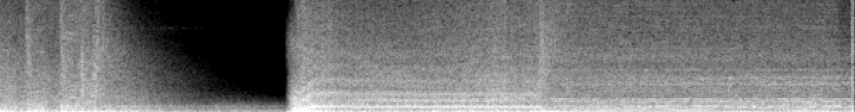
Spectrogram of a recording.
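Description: Trailer score and sound design. The high end drains away and the sound dips for about a second, then a sudden loud hit about two seconds in brings back the full, dense music.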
